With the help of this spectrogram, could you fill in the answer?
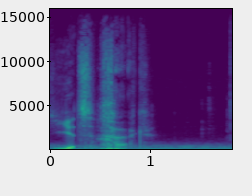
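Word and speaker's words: יצחק: So it's Yitzhak is how it's pronounced.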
